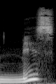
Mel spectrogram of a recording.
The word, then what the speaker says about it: MISC: On va entendre l'excellent trio de jazz contemporain montréalais Miss. Qu'est-ce que je prononce bien? – Oui. – M-I-S-C, dont l'album Beat Bouquet.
